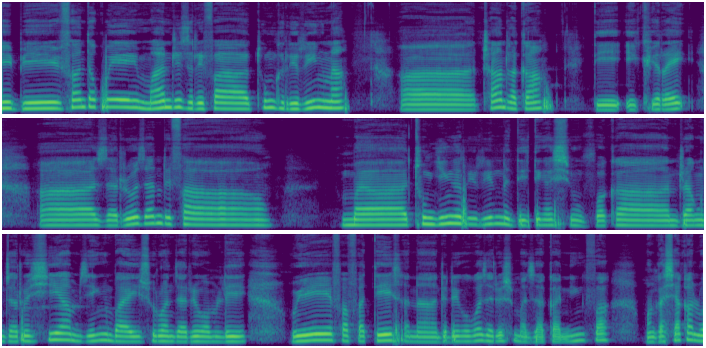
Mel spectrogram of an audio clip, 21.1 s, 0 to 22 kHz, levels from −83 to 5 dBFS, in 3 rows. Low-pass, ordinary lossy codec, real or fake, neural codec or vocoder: none; none; real; none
